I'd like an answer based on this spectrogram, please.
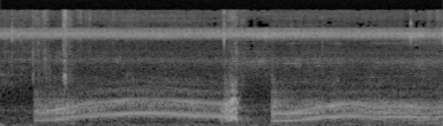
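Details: Super hungry kitten giving two long, sustained meows with gently rising and falling pitch, separated by a brief sharp noise and a short pause, over a faint steady high hiss.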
